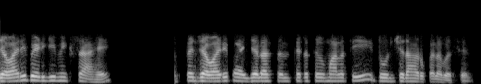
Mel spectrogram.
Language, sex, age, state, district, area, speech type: Marathi, male, 30-45, Maharashtra, Kolhapur, urban, conversation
